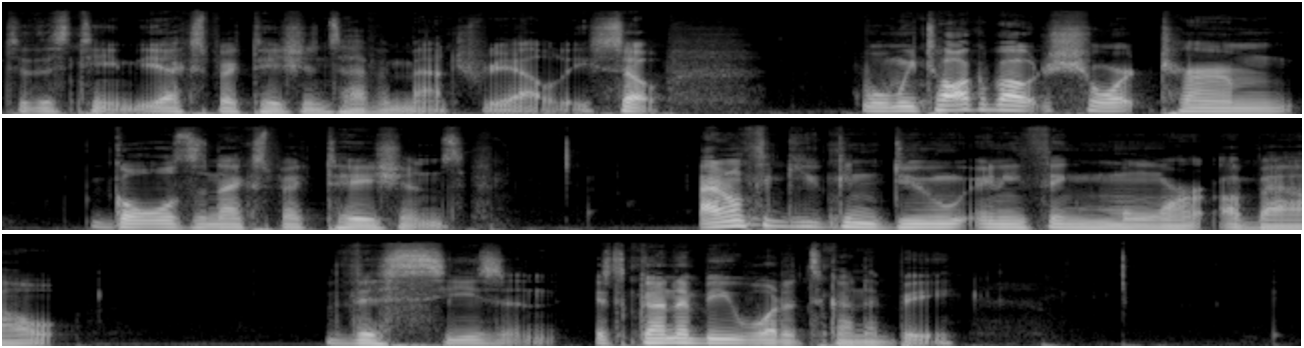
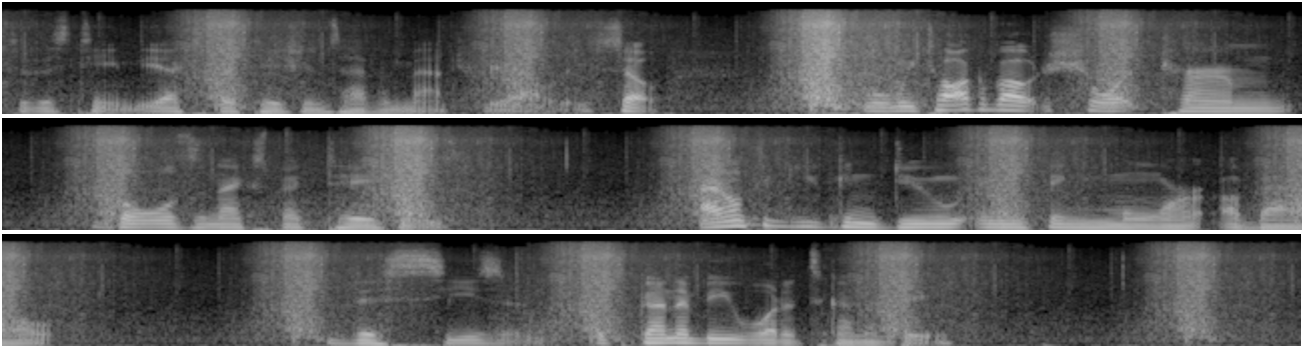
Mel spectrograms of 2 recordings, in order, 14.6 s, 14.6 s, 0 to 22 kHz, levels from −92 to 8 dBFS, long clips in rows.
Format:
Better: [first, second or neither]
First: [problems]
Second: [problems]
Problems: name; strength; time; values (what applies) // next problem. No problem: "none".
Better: first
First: none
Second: wind noise on the microphone; heavy; 2 dB above the speech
